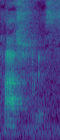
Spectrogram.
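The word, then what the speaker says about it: תשחית: Okay, But Baal Tashchis means do not waste.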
